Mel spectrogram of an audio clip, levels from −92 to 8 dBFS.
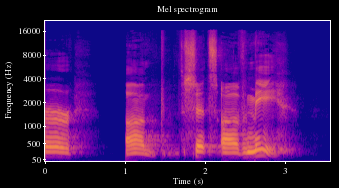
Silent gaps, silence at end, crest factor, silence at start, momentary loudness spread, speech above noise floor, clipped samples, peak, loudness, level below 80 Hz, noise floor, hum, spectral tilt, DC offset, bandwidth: none; 0.55 s; 16 dB; 0 s; 13 LU; 40 dB; under 0.1%; -10 dBFS; -24 LUFS; -82 dBFS; -64 dBFS; none; -2 dB/octave; under 0.1%; 17 kHz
